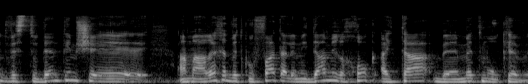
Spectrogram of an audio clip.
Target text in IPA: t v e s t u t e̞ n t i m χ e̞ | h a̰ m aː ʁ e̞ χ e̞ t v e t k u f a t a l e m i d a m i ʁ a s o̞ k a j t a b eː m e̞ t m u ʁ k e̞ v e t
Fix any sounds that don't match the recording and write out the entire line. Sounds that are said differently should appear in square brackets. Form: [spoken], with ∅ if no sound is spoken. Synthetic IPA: t v e s t u [d] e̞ n t i m [ʃ] e̞ | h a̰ m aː ʁ e̞ χ e̞ t v e t k u f a t a l e m i d a m i ʁ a [χ] o̞ k a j t a b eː m e̞ t m u ʁ k e̞ v e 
